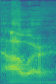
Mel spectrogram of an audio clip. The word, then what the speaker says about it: hour: Okay, midda labaad when h is silent. when the h is silent. h-ga hadduu yahay silent oosan lagu dhawaaqayn. for example an hour.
